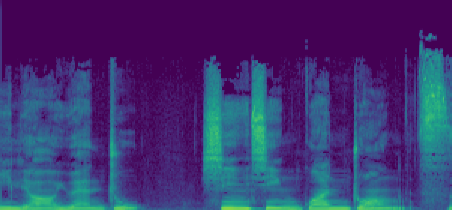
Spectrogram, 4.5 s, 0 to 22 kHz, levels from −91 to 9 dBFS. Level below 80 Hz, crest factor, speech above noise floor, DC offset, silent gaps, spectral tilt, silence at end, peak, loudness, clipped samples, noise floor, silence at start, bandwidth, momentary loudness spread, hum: -66 dBFS; 16 dB; 42 dB; under 0.1%; none; -4.5 dB/octave; 0 s; -4 dBFS; -20 LUFS; under 0.1%; -62 dBFS; 0 s; 17 kHz; 11 LU; none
